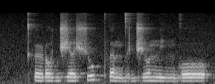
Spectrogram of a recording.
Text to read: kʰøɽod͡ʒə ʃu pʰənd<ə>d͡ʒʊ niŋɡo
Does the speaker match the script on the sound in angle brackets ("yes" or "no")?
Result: yes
